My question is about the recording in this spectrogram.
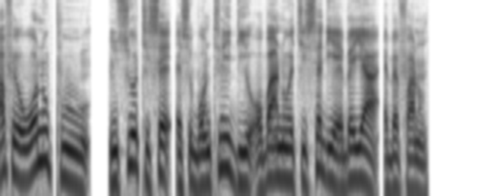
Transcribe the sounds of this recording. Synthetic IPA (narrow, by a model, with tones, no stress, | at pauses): a˦feː˨ɪ˨wɔ˦nʊ̃˦pʰuː˨ | n̩˨su˦o˦tʰɪ˨sɛ˦ʔɛ˨si˨bɔ̃˨ntʰɪ̃˦nɪ̃˦di˨e˨ʔɔ̰˨ba˦nʊ̃˦æ˦t͡ɕʰi˦sɛ˦dɪ˨ɛ˨bɛ˦jɛ˦a̰˨ʔɛ˨bɛ˦fa˦nʊ̃˦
